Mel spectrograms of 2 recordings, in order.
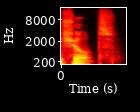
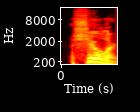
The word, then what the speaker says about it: Scheler: the true fullback, Jackson Schulz. Scheler, excuse me. Jackson Scheler. Why did I say Schulz? Scheler. And why? I got his name wrong.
